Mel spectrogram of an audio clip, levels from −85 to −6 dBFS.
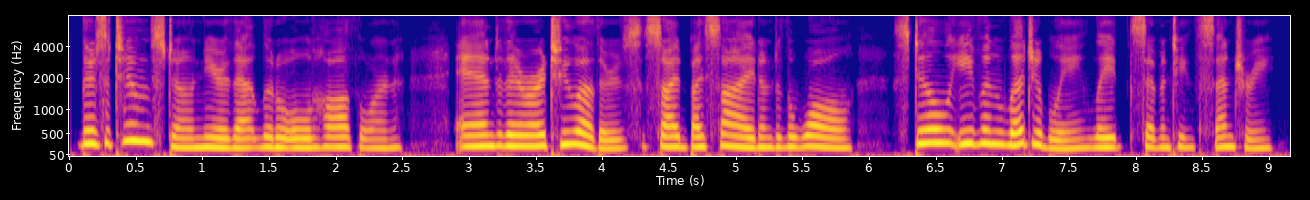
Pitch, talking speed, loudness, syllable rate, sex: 220 Hz, 165 wpm, -15 LUFS, 4.9 syllables/s, female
